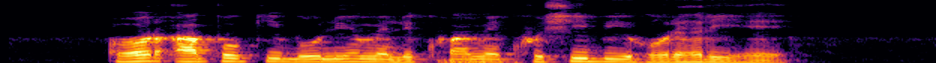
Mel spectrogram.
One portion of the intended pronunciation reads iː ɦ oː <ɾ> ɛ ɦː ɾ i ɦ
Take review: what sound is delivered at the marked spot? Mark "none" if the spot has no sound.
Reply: ɾ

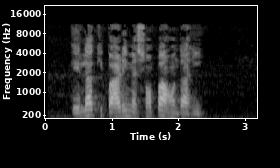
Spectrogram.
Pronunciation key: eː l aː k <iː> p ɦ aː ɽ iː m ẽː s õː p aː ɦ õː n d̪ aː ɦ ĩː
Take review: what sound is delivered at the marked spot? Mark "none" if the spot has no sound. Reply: iː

